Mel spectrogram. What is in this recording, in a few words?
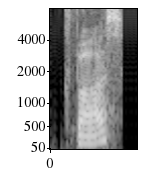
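"kvass", Indian English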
